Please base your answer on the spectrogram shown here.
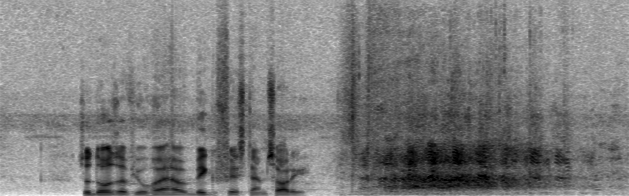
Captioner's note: laughter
